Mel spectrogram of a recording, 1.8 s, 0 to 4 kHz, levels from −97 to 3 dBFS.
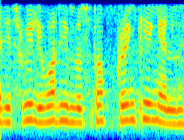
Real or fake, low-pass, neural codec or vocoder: fake; 3.6 kHz; vocoder, 22.05 kHz, 80 mel bands, HiFi-GAN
